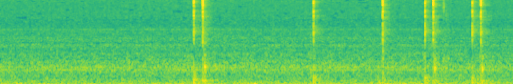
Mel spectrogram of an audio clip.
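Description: A few faint, crisp keystrokes tap on a computer keyboard, scattered singly and in quick pairs over a soft background hiss.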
